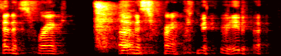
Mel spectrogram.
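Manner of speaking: talking through laughter. Explaining why they burst out laughing: laughing while talking. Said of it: "I'm laughing".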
